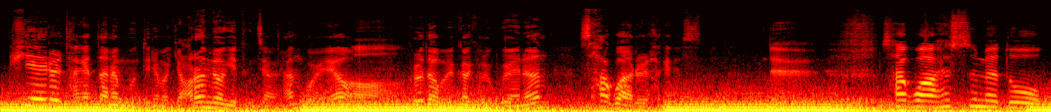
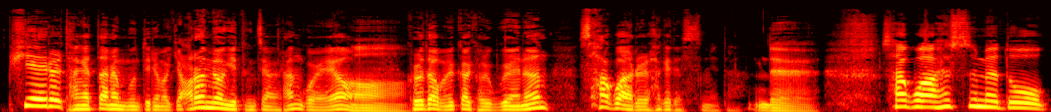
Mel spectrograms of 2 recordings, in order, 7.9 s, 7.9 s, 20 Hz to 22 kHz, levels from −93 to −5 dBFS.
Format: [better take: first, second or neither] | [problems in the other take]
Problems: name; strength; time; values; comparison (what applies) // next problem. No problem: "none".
second | low rumble; loud; throughout; as loud as the speech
